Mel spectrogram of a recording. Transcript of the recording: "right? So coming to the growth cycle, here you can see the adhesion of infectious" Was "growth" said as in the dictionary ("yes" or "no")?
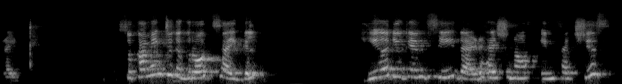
no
